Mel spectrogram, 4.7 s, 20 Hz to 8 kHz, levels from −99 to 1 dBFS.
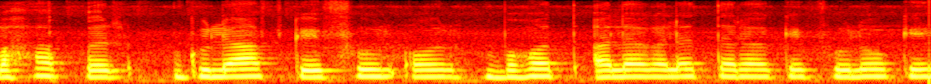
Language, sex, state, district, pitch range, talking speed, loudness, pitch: Hindi, female, Maharashtra, Mumbai Suburban, 195-210 Hz, 155 wpm, -15 LUFS, 205 Hz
